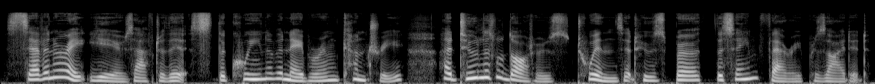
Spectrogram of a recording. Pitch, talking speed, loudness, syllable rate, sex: 200 Hz, 165 wpm, -17 LUFS, 4.4 syllables/s, female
